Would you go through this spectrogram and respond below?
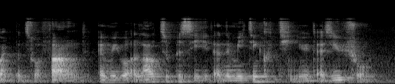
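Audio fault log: throughout, mains buzz: a steady, raspy buzz sits about 30 dB under the speech, built from switching spikes riding the 50 Hz mains, with harmonics stretching into the kilohertz range.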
